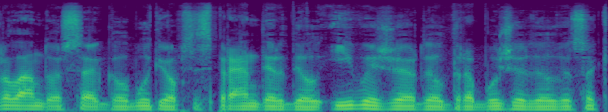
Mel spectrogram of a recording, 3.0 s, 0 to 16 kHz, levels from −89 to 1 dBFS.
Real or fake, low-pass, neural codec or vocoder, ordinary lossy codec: real; 14.4 kHz; none; AAC, 64 kbps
